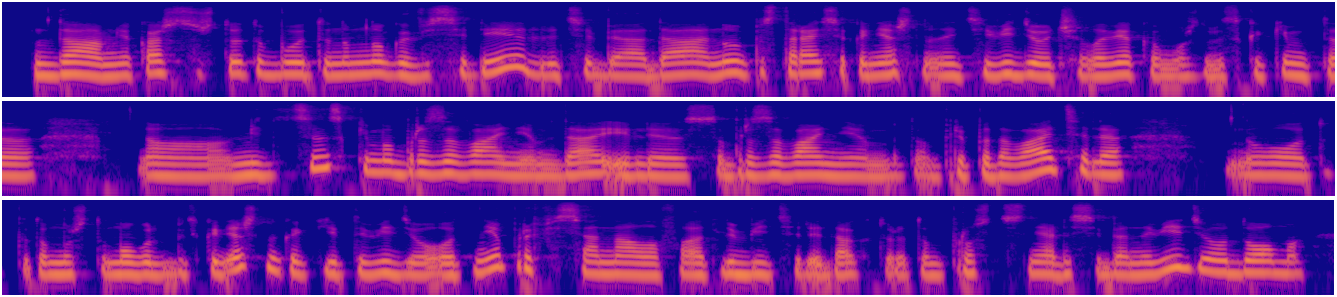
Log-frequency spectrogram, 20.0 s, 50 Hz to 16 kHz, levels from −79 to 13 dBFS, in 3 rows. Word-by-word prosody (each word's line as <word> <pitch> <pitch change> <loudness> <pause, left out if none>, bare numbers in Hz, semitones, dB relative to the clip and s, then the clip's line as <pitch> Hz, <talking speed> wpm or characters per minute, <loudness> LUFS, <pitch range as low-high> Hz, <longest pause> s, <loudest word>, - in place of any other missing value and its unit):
Да, 195 0 +4
мне 185 +2 +1
кажется, 215 +1 -2
что 210 - -2
это 210 0 -1
будет 205 0 +1
намного 195 +1 +2
веселее 215 - 0
для 190 -5 -2
тебя. 185 -1 -2
Да, 195 +1 +1
ну, 215 +3 +3
постарайся, 215 0 -1
конечно, 195 +2 -1
найти 190 +1 -2
видео 195 -1 +3
человека, 185 - 0
может 90 0 -4
быть, 90 0 -3
с - - -18
каким-то, 180 -2 -1 0.5
э, 170 -1 0
медицинским 215 - 0
образованием, 195 - +1
да, 100 +3 +2
или 175 +3 +1
с 165 - -10
образованием, 175 -2 0
там, 165 -1 -6
преподавателя. 190 +5 +2 0.5
Вот, 180 -1 -1
потому 180 0 0
что 180 0 -7
могут 180 -1 +3
быть, 180 0 -6
конечно, 245 +6 +1
какие-то 185 -1 -2
видео 180 -2 +1
от 170 0 +2
непрофессионалов, 190 - +1
а - - +1
от 170 - -3
любителей, 180 -2 0
да, 175 +1 0
которые 170 -1 -6 0.2
просто 195 -2 -5
сняли 185 -2 -1
себя 175 -1 -3
на 175 +1 +1
видео 235 -2 +3
дома. 190 -1 +1
185 Hz, 155 wpm, -23 LUFS, 175-200 Hz, 0.5 s, Да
